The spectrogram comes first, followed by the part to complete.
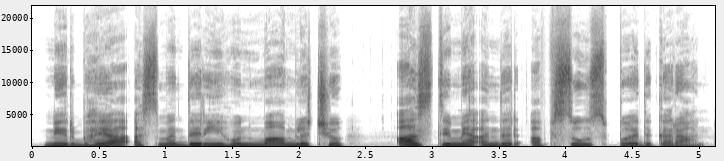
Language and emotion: Kashmiri, sad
